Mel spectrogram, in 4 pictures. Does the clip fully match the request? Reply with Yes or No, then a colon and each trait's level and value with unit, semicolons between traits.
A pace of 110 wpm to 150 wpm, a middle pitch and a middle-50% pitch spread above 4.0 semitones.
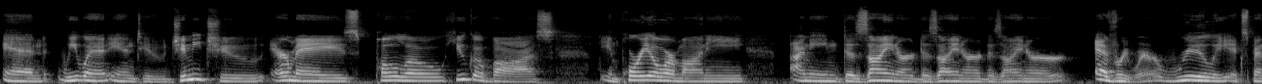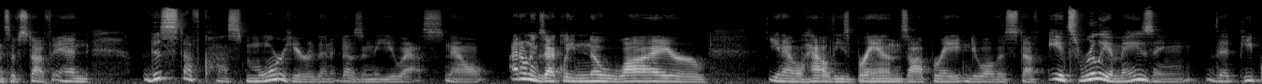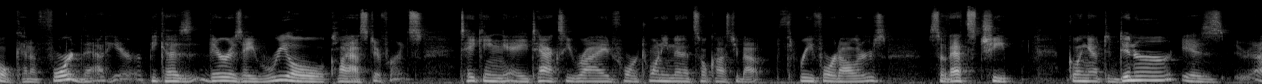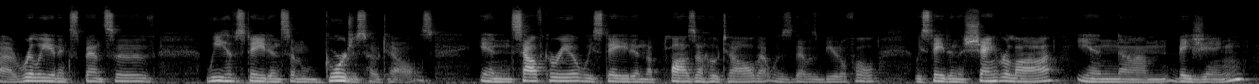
Yes: average, 145 wpm; medium, 145 Hz; average, 4.5 semitones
